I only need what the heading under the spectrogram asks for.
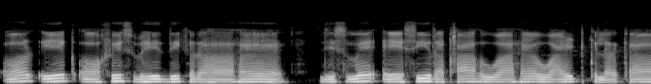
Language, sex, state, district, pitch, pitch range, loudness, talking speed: Hindi, male, Jharkhand, Palamu, 120 Hz, 115-130 Hz, -15 LUFS, 140 wpm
